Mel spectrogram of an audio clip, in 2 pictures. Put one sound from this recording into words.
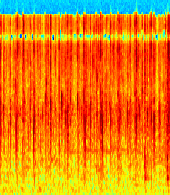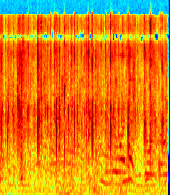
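Snare drums tap out a quick rhythm outdoors.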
